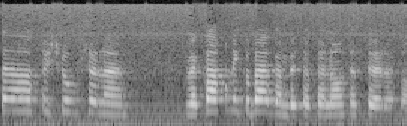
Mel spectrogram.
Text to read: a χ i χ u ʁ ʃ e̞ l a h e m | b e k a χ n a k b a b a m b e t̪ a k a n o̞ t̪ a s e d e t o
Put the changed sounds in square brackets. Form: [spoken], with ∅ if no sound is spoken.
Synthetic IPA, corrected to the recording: a χ i [ʃ] u [v] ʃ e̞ l a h e m | [v] e k a χ n [i] k b a [ɡ] a m b e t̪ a k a n o̞ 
